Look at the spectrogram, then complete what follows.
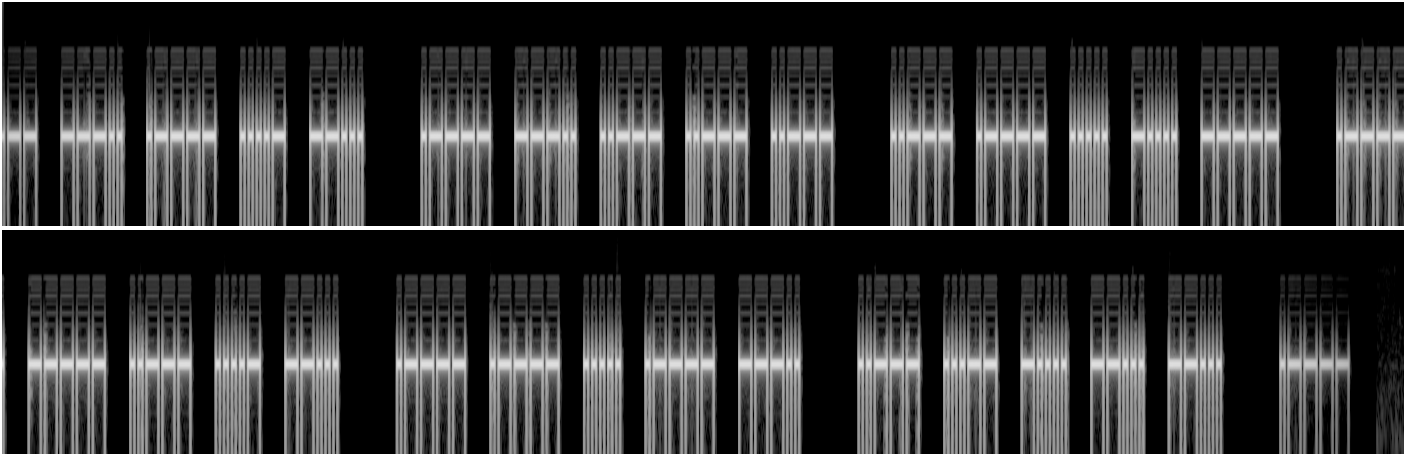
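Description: Morse code as an electronic beep tone: one steady mid-pitched note keyed on and off in short and long beeps, with longer pauses between groups every few seconds.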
